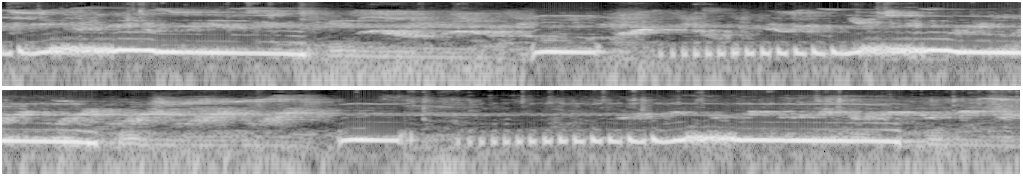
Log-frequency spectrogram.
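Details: Local ringed turtle dove cooing, used to stimulate other doves to coo: low, steady drawn-out coos, each followed by a quick rolling burr, repeating in a regular cycle roughly every two seconds, with faint higher chirps of other birds behind.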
